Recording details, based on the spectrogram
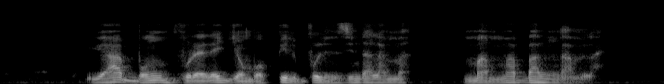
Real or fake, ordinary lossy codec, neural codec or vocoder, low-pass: fake; AAC, 32 kbps; codec, 24 kHz, 1.2 kbps, DualCodec; 7.2 kHz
